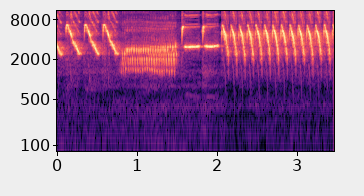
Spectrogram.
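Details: Canary song for training other songbirds: repeated descending whistled slurs, then a buzzy rattling phrase, two sharp clipped notes, and a long run of fast, rhythmic downslurred trill notes.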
